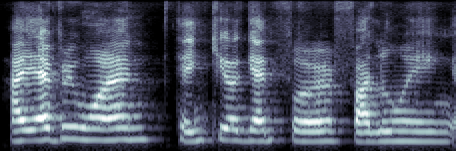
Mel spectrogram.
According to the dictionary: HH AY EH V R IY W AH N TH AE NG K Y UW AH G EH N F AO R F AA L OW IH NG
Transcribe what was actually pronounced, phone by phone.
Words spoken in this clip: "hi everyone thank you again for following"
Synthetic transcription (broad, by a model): HH AY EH V R IY W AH N T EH NG K Y UW AH G EH N F AO R F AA L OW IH NG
